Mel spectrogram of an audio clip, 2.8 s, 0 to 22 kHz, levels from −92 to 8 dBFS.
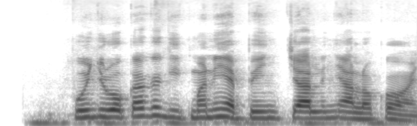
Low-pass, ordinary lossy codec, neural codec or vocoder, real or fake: none; none; vocoder, 44.1 kHz, 128 mel bands every 512 samples, BigVGAN v2; fake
